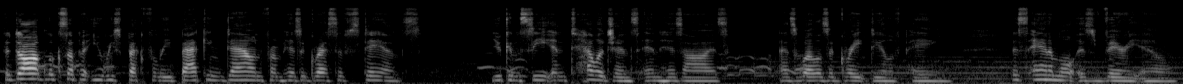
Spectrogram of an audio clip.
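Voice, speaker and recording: A woman's voice: fairly low pitch, moderate pace, sharp tone. A woman hosting a gaming channel, chatting casually and animatedly as she plays and thinks aloud. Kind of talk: casual game commentary.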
